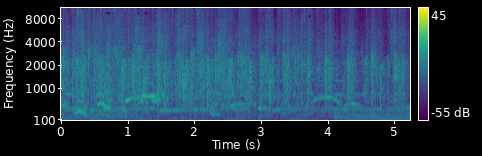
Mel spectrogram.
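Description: A crowd at a church healing service applauds loudly and continuously, with sustained clapping filling the space while a voice speaks over it.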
